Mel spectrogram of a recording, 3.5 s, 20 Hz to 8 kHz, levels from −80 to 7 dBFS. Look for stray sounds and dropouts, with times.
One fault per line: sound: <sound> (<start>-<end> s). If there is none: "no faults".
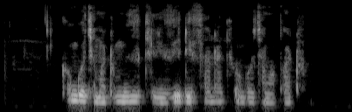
no faults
